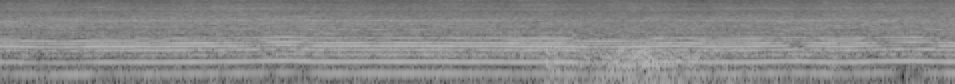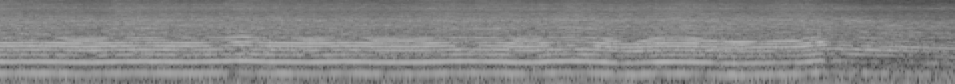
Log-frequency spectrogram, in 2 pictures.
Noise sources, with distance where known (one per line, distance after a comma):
chainsaw, near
